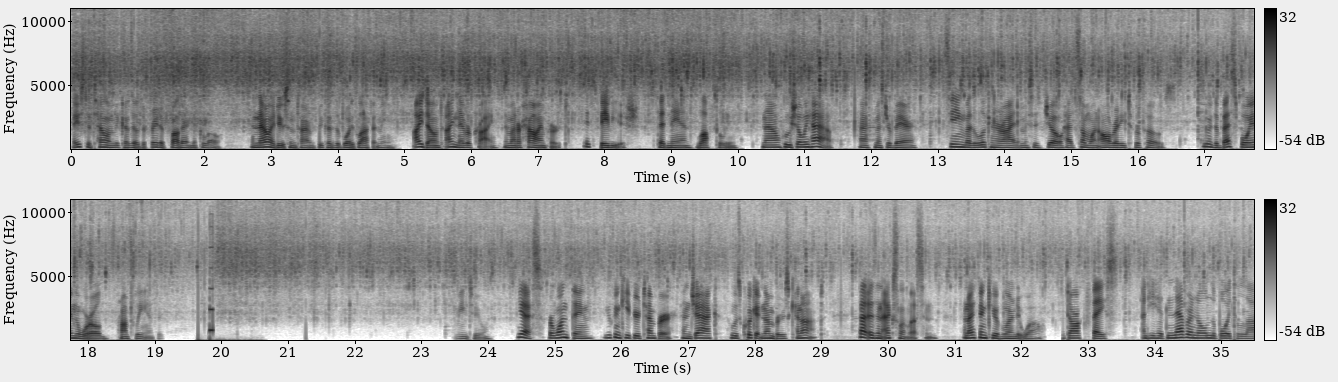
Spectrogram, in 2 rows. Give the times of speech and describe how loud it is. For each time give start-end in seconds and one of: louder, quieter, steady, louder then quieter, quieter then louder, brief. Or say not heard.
0.0-19.1 steady
23.5-35.4 steady.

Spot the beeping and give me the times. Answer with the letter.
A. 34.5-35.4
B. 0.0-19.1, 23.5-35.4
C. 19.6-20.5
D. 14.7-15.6
C.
